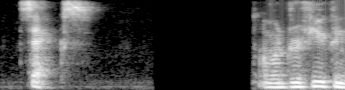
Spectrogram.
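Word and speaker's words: sechs: Das ist Nummer 6. Okay. Das ist Nummer 6. Remember the S, meaning the Z sound at the beginning. Z, E, K, S. Okay. The C and the H makes a K sound.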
